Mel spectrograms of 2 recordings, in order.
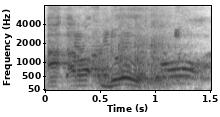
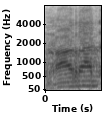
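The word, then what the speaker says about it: الرعد: Dibacanya bukan arad. Mana ada Quran surat arad?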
